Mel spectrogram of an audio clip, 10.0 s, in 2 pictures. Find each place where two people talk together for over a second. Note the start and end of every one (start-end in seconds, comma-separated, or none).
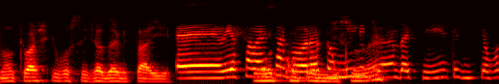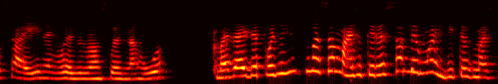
2.5-3.9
